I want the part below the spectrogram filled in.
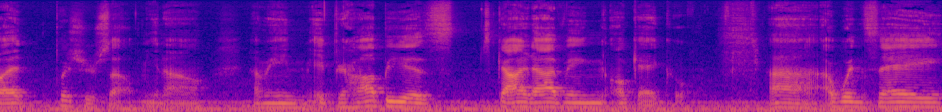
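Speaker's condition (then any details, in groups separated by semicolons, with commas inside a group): Friedreich's ataxia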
